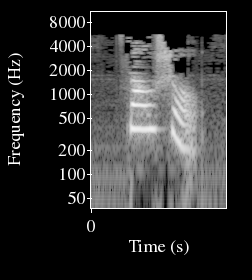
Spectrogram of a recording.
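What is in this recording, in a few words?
"遭受", Mandarin Chinese; chinese flashcards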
